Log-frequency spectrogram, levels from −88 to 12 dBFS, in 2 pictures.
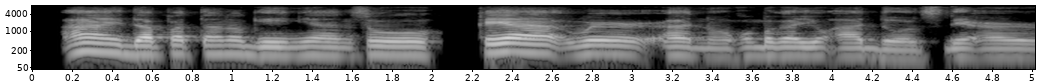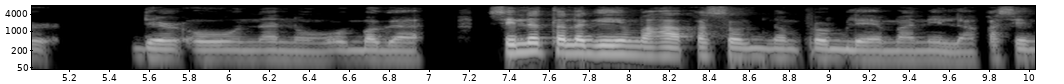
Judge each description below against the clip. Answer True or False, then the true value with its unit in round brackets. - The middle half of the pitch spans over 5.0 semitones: True (5.6 semitones)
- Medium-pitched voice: False (130 Hz)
